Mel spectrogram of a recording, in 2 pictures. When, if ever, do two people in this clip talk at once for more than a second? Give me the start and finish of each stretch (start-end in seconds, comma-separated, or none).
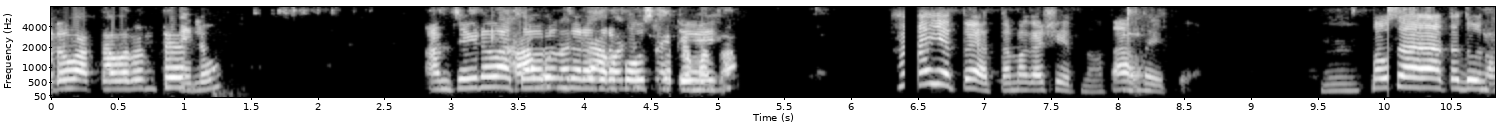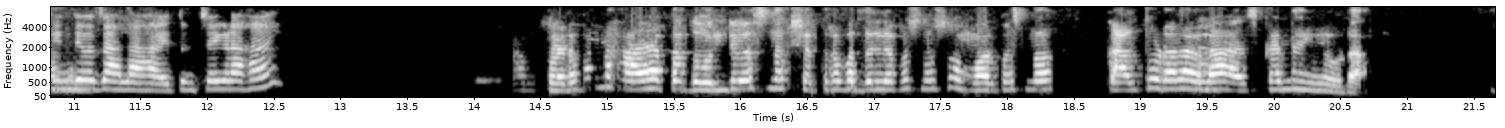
3.4-5.0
